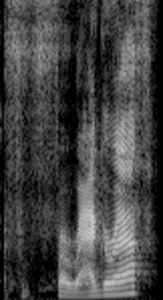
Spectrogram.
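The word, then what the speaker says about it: Farigiraf: There is they pronounce it in the trailer, Faragraph, which is the evolved form of Girafarig.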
